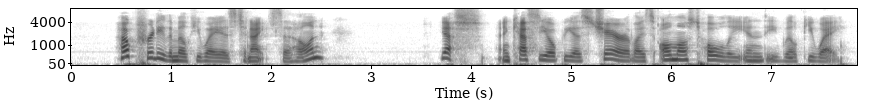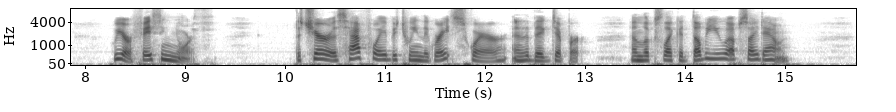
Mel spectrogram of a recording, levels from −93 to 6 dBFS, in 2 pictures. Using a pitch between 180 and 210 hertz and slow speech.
No: medium, 185 Hz; average, 185 wpm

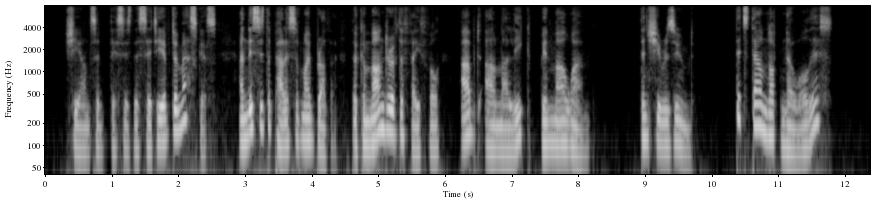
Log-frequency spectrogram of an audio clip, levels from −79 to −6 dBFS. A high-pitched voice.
No: low, 105 Hz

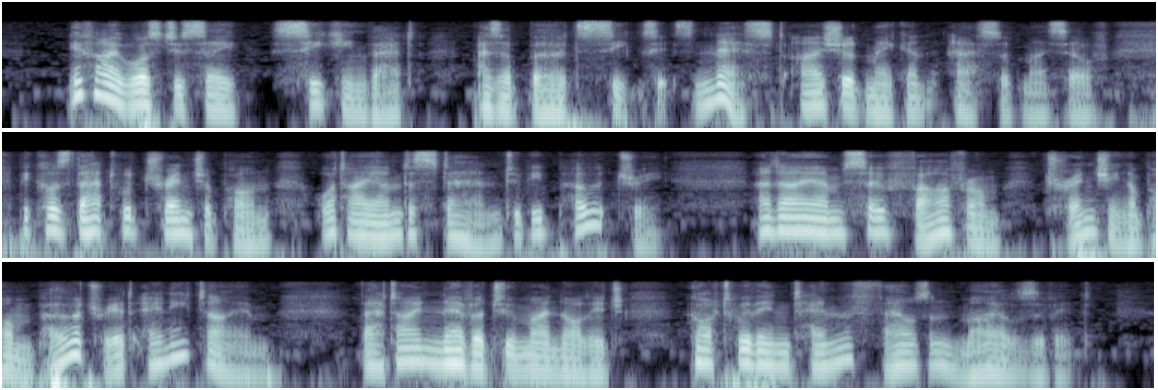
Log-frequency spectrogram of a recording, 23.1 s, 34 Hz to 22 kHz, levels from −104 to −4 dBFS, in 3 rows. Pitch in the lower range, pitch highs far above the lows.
Yes: low, 105 Hz; wide, 7.2 semitones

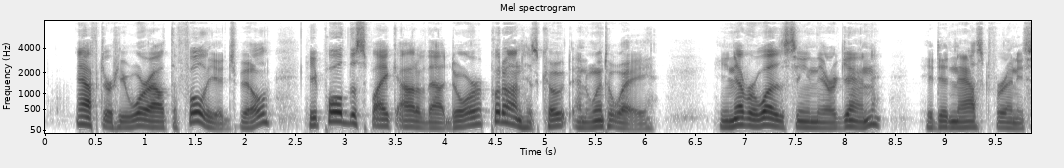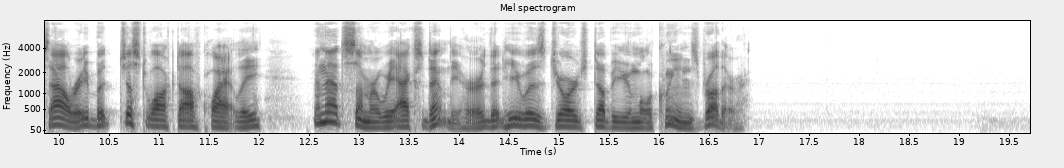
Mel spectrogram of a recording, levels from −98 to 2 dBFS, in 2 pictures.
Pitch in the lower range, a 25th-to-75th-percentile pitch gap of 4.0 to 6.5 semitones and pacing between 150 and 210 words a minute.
Yes: low, 115 Hz; average, 4.7 semitones; average, 160 wpm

